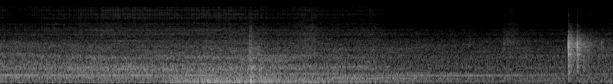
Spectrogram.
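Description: Electric oven running with a steady hum that slowly fades, with a light knock about halfway and a sharper clack near the end as the metal baking tray is pulled out.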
